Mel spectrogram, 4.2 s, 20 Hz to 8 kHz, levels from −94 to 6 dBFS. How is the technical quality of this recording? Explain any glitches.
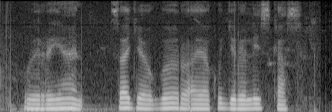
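No audible technical faults.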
